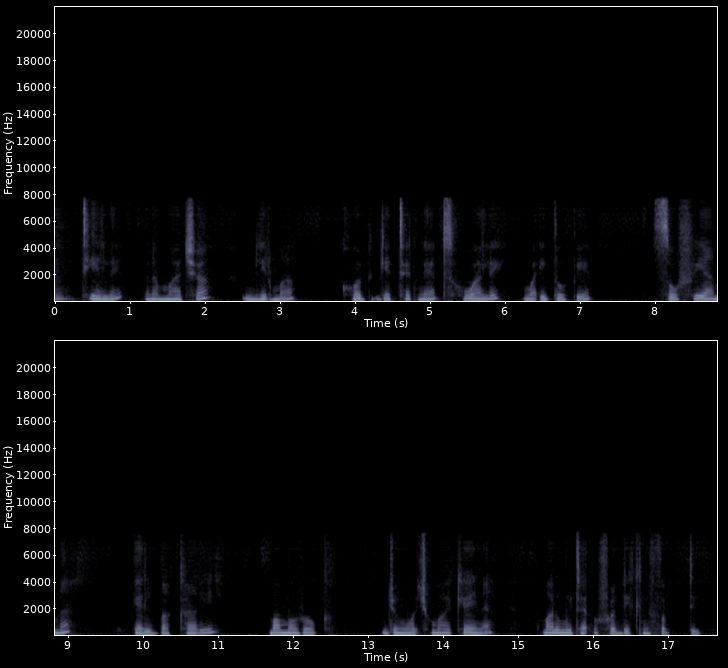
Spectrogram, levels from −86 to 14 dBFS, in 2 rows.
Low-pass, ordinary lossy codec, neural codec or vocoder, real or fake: none; none; codec, 16 kHz, about 1 kbps, DyCAST, with the encoder's durations; fake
